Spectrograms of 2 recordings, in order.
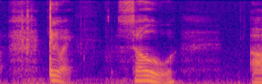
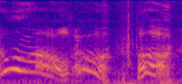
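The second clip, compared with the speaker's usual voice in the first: much higher, breathless mock astonishment; stunned gasp; much slower than usual. Knocked back by her emo power, he gasps in high mock shock. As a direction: act knocked back and amazed. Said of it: "he says that".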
